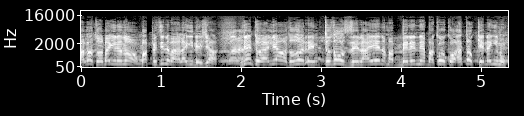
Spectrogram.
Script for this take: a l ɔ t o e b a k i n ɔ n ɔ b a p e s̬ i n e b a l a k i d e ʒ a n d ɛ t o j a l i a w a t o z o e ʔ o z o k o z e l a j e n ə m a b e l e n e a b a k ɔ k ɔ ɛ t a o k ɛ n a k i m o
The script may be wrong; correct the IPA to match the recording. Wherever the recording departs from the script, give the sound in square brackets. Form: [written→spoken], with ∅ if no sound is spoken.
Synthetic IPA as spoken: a l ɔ t o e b a k i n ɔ n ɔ b a p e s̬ i n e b a l a k i d e ʒ a n d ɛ t o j a l i a w a t o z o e [ʔ→t] o z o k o z e l a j e n [ə→a] m a b e l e n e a b a k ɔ k ɔ [ɛ→a] t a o k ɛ n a k i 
